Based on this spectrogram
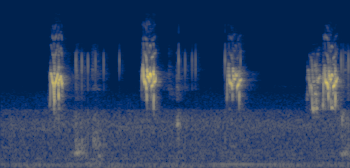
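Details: Budgerigar sounds played to pet birds to encourage them to sing: four bright, buzzy chirps spaced about a second apart, with fainter soft ticking notes between them.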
